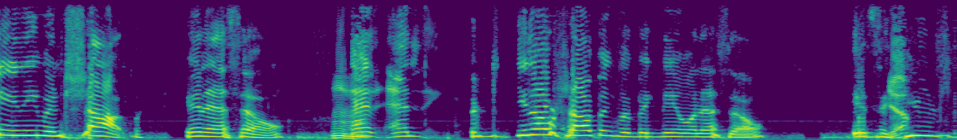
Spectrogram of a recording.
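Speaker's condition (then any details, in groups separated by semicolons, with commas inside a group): Cerebral palsy; speech sounds drunk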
